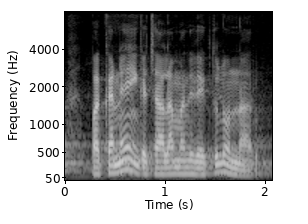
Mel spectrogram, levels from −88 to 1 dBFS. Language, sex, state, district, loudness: Telugu, male, Telangana, Komaram Bheem, -20 LUFS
